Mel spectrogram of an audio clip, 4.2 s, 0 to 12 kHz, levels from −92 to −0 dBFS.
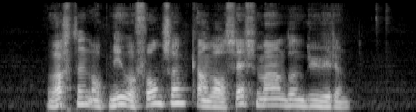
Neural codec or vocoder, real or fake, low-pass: codec, 44.1 kHz, 3.4 kbps, Pupu-Codec; fake; 10.8 kHz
